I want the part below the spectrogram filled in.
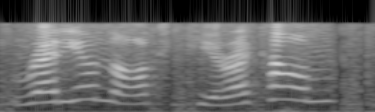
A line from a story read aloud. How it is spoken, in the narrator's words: shouted a voice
